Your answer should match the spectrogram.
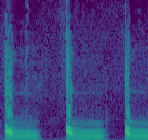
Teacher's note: نجد بأن اللسان فيه شيء من الارتجاف · Term: تكرير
